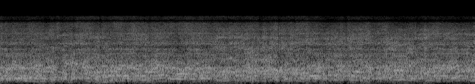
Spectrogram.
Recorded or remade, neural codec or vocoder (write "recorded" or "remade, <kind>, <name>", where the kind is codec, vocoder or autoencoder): remade, codec, SNAC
